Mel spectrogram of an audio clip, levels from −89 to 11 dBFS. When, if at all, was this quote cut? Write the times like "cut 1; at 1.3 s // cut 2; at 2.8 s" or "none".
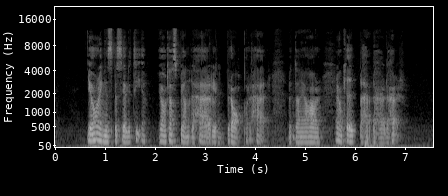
cut 1; at 2.2 s // cut 2; at 2.7 s // cut 3; at 3.2 s // cut 4; at 5.6 s // cut 5; at 6.0 s // cut 6; at 6.3 s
